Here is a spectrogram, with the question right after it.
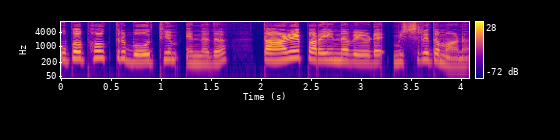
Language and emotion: Malayalam, neutral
